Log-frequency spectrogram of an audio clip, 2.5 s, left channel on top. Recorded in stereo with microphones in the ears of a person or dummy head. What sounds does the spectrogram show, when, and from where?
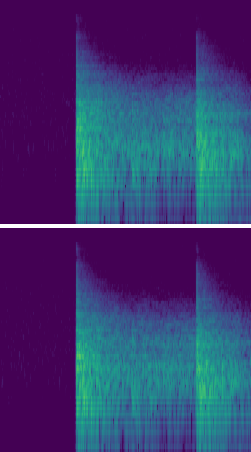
0.8 s a gunshot: 5° right (ahead or behind), 0.6 m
